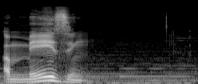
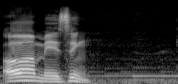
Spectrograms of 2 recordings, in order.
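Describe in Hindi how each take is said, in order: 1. Stress दूसरे syllable पर है। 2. स्ट्रेस पहले सिलेबल पर है। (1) "सेकंड सिलेबल में स्ट्रेस देते हैं" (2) "फर्स्ट सिलेबल में स्ट्रेस देते हैं"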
